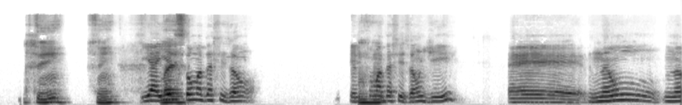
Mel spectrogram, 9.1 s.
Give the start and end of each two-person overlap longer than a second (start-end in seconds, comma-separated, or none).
none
